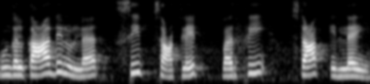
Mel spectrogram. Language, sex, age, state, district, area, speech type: Tamil, female, 18-30, Tamil Nadu, Ariyalur, rural, read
